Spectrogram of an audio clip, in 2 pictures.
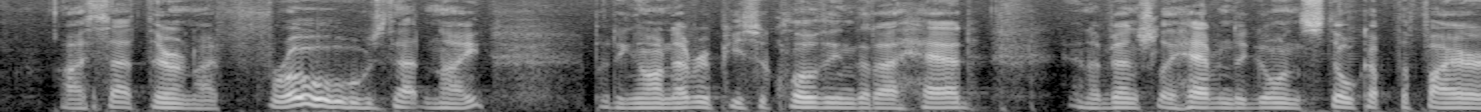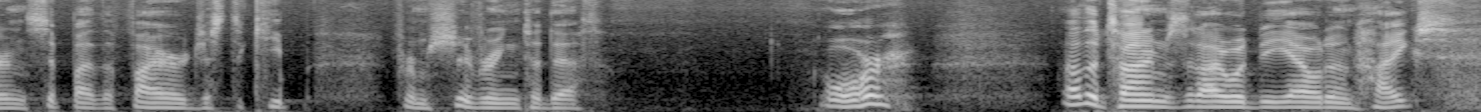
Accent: Toronto, Ontario, Canada; also born or lived in Winnipeg / Saskatoon / Regina / Calgary; I was born in Winnipeg, Manitoba. We lived in Saskatoon and Regina several times. We moved into Calgary. There were some other prairie cities that we were in. Eventually, for my junior high and high school years, we spent time in Toronto.

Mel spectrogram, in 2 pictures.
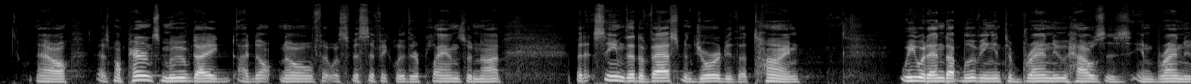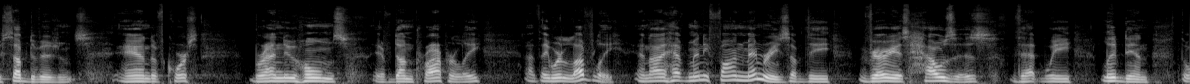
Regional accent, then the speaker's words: Toronto, Ontario, Canada; also born or lived in Winnipeg / Saskatoon / Regina / Calgary; I was born in Winnipeg, Manitoba. We lived in Saskatoon and Regina several times. We moved into Calgary. There were some other prairie cities that we were in. Eventually, for my junior high and high school years, we spent time in Toronto.

